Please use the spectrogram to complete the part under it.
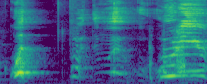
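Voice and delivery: very high, loud stammer of disbelief; hammed-up speechless bafflement; acted disbelief. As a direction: sputter as if dumbfounded, voice shooting up. Acts out his stunned reaction.

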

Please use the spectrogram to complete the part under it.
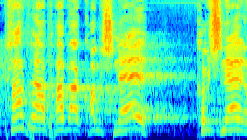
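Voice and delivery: a child's hurried call for help, mildly imitated; urgent call. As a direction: call out Papa quickly, like a kid in a hurry. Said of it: "ruft's ganz eilig".

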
